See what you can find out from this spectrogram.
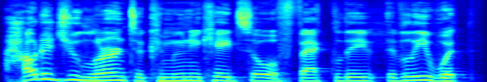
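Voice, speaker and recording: A man's voice: fairly high pitch, steady tone, brisk. Rambling, hesitant male podcast host. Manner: rambling, hesitant, many fillers. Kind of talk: podcast interview.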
